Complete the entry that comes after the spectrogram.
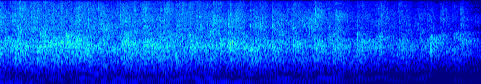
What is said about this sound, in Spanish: Gloria al Señor, ¿cuánto le da un aplauso al Señor por eso?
